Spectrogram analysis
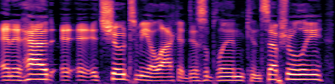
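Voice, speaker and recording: Man, casual podcast chat, animated, profane, restarts sentences, mid pitch, dry close sound. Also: brisk, clean tone, no room sound. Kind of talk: casual chat, film criticism.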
